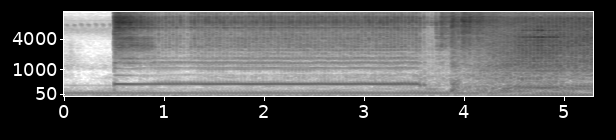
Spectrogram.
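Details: Methanol injection pump on switch test mode feeding 2000cc nozzles, first run with dry empty lines, pressure sensor fitted: steady mid-pitched electric hum holds evenly for three seconds, then spray hiss takes over; pump runs normally.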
